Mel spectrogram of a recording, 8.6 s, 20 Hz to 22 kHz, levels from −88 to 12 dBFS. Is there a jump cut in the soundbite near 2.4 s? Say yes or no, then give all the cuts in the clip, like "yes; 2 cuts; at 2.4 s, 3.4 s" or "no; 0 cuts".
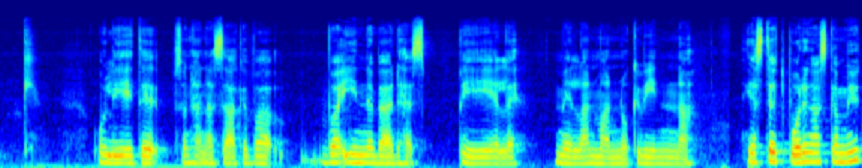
no; 1 cut; at 7.3 s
